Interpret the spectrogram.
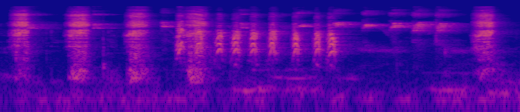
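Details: Greater green leafbird song used as a lure to make caged leafbirds answer and sing: loud harsh broadband bursts alternating with quick high chirps and short whistled notes, about two phrases per second, ending in another harsh burst.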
